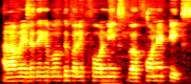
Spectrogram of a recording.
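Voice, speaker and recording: A man's voice: on the high side, completely flat delivery, fast, slight background noise. A man with a Bangladeshi accent teaching a phonics lesson to a class, spelling words letter by letter and asking his students questions. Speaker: English teacher.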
